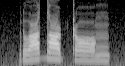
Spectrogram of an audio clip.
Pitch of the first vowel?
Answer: rising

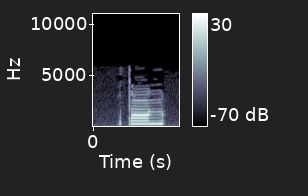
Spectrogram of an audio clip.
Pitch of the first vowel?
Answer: high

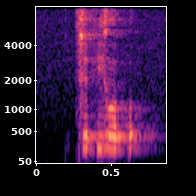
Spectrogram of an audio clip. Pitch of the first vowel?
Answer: high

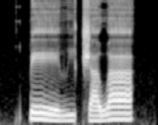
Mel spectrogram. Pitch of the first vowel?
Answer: falling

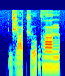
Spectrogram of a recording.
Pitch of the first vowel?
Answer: low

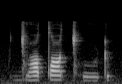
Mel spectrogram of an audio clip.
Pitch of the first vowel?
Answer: low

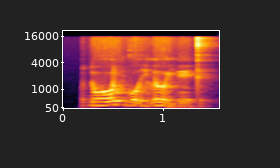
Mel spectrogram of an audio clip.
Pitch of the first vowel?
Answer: rising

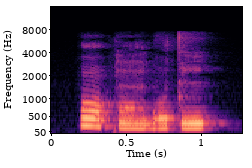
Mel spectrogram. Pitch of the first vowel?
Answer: falling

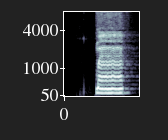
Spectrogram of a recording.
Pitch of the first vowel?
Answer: high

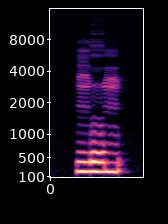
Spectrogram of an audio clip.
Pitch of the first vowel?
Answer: low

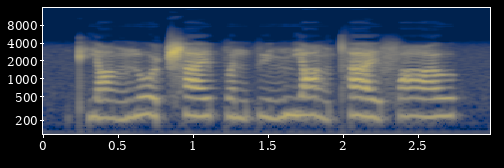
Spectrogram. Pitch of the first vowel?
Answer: low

